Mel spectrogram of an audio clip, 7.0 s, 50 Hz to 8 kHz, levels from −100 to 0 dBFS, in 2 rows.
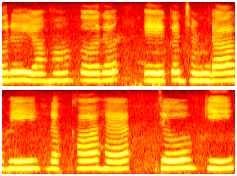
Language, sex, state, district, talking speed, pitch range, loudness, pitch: Hindi, female, Punjab, Pathankot, 75 wpm, 255-270 Hz, -13 LUFS, 260 Hz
